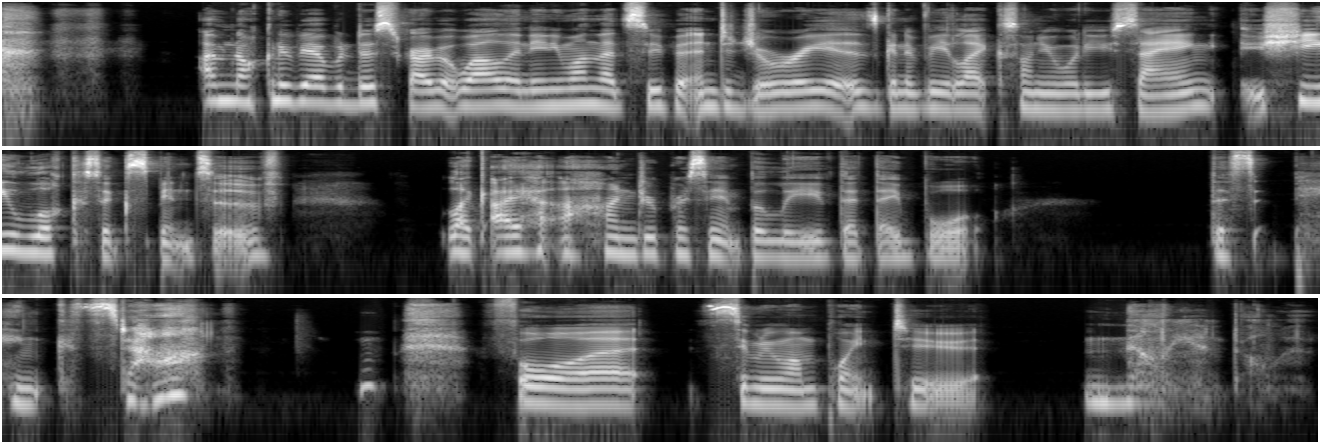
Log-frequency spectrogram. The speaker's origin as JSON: {"language": "English", "country": "New Zealand", "tie": "born or raised there", "said": "growing up in New Zealand"}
